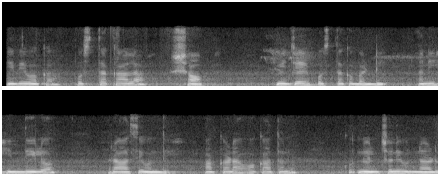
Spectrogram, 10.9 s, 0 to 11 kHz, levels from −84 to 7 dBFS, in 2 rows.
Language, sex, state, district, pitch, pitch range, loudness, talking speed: Telugu, female, Andhra Pradesh, Srikakulam, 180 Hz, 170-190 Hz, -15 LUFS, 95 wpm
